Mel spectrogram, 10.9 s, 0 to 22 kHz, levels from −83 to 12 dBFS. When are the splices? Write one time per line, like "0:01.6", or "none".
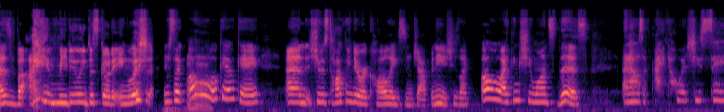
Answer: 0:02.3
